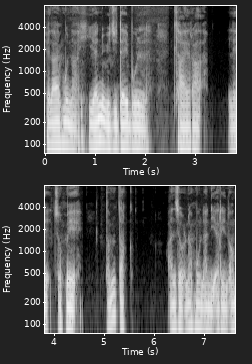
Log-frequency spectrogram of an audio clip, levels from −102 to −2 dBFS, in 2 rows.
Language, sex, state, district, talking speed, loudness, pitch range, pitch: Mizo, male, Mizoram, Aizawl, 135 wpm, -17 LUFS, 85-95 Hz, 90 Hz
